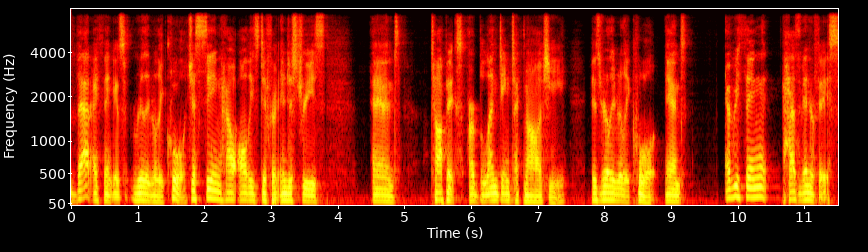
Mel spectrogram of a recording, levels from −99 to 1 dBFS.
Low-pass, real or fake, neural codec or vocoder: 7.2 kHz; fake; codec, 44.1 kHz, 2.6 kbps, SNAC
